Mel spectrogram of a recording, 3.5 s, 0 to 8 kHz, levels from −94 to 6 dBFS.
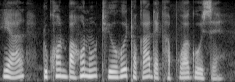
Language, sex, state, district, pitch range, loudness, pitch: Assamese, female, Assam, Kamrup Metropolitan, 175-225 Hz, -17 LUFS, 195 Hz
